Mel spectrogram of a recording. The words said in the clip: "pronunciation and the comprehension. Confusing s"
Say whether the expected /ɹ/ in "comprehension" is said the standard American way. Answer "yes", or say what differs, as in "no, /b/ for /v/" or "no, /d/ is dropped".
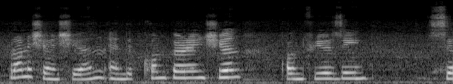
no, /ɹ/ is dropped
